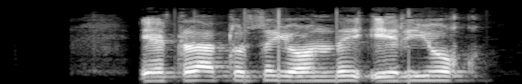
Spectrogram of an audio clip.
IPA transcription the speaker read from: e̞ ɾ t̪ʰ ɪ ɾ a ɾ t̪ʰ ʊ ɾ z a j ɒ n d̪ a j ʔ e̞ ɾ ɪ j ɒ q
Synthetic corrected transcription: e̞ ɾ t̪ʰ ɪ l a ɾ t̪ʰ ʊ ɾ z a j ɒ n d̪ a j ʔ e̞ ɾ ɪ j o q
